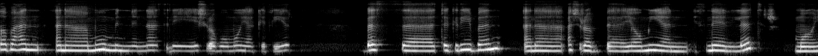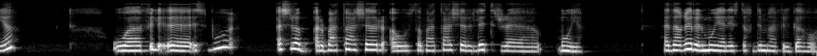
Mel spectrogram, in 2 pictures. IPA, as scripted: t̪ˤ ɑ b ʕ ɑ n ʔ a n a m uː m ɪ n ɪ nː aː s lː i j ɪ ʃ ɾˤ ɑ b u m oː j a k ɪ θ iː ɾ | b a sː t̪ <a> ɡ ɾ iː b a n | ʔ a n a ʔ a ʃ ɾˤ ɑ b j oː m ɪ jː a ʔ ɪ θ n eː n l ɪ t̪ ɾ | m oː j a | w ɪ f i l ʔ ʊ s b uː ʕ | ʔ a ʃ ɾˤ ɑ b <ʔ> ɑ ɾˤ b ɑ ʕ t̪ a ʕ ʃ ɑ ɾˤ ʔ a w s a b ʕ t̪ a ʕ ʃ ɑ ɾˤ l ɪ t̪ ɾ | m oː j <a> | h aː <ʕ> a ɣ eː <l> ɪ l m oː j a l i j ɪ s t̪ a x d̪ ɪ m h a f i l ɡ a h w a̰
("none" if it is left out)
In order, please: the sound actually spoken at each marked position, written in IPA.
a, ʔ, a, ð, ɾ

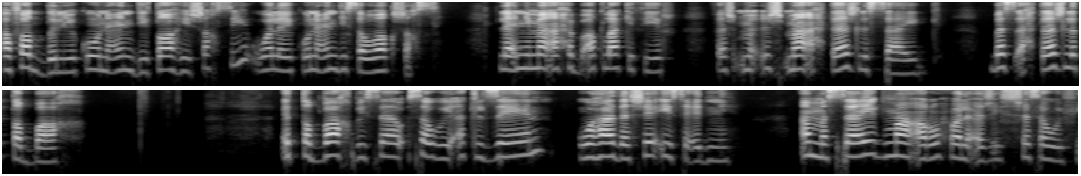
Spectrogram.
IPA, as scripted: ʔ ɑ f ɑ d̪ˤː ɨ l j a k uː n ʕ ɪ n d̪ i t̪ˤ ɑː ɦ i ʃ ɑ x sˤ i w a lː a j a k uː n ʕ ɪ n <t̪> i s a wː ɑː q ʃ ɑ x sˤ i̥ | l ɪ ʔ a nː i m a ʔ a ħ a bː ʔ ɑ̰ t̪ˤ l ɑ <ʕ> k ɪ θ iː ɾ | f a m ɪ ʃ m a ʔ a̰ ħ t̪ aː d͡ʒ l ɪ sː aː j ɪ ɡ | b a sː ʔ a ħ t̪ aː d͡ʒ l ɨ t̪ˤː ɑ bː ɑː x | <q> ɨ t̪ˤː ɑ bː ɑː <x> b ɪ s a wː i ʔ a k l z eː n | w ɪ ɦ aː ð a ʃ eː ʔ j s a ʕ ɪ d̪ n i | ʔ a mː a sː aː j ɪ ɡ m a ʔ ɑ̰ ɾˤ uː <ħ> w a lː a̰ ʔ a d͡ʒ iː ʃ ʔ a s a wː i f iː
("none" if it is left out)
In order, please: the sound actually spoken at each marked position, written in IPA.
d̪, ʕ, ʔ, x, ħ

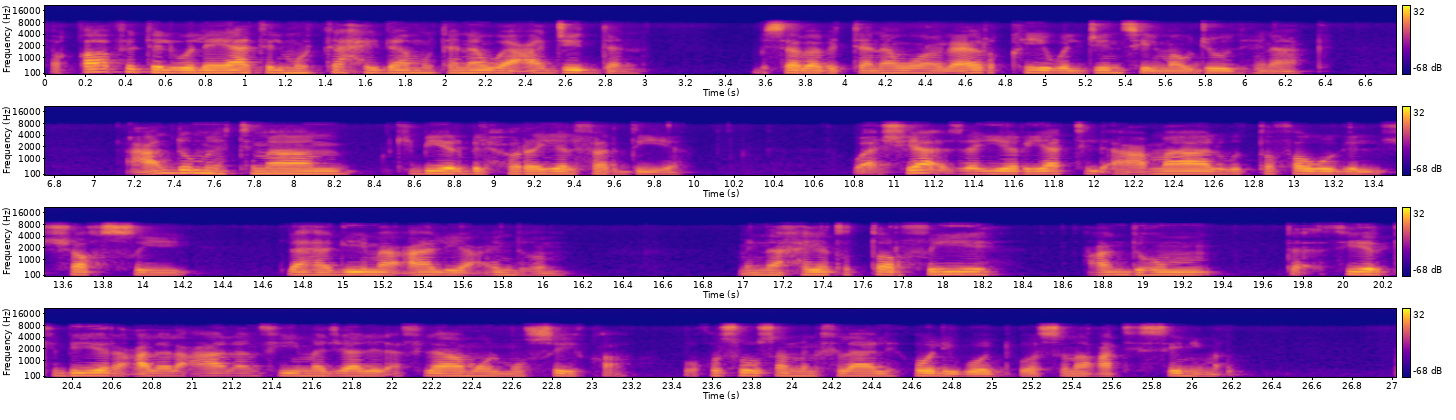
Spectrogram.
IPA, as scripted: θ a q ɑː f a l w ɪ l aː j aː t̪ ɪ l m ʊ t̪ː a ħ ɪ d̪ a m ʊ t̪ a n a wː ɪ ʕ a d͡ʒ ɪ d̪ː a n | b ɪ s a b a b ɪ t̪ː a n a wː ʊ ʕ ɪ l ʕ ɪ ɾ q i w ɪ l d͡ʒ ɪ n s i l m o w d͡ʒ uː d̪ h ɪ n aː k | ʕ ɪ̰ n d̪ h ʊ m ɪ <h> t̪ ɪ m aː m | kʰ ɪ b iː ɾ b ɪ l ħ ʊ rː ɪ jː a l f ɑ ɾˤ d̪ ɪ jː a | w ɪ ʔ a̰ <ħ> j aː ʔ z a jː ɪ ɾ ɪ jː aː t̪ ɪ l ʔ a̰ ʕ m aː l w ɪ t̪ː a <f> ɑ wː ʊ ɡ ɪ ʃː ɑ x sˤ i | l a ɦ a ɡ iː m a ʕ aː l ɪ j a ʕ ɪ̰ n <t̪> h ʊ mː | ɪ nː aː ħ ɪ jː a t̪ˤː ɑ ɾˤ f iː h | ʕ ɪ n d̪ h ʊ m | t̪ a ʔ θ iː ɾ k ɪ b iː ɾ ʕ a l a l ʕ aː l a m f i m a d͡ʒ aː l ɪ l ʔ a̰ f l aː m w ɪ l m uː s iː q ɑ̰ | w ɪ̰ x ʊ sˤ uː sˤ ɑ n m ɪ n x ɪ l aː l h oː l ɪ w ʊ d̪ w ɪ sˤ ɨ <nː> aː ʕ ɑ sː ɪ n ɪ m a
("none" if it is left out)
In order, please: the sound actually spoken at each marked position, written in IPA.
h, ʃ, f, d̪, n

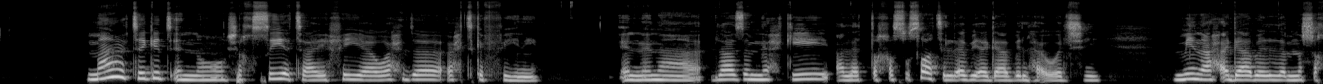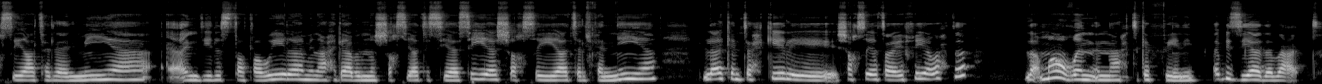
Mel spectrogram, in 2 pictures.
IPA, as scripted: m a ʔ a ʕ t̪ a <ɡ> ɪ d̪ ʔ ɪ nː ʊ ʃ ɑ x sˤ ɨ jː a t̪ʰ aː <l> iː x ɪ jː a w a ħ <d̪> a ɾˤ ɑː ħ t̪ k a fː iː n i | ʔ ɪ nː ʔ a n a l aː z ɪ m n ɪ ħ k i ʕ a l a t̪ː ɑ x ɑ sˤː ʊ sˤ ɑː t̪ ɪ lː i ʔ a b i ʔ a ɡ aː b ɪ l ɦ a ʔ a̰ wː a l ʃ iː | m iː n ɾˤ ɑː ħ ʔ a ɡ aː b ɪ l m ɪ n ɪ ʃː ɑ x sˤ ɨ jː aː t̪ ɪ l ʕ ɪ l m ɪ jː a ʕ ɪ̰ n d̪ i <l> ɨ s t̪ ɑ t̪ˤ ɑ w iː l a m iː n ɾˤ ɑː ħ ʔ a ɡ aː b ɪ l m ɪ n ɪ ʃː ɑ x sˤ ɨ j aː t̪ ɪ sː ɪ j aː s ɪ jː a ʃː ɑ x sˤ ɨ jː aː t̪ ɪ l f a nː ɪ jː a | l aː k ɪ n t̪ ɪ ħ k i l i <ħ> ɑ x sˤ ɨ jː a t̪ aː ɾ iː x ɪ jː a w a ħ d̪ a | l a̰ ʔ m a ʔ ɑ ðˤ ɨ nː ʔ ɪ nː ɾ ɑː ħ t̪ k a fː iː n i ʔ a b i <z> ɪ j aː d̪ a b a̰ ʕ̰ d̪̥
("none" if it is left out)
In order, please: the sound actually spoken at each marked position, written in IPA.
ɡ, ɾ, d̪, l, ʃ, z

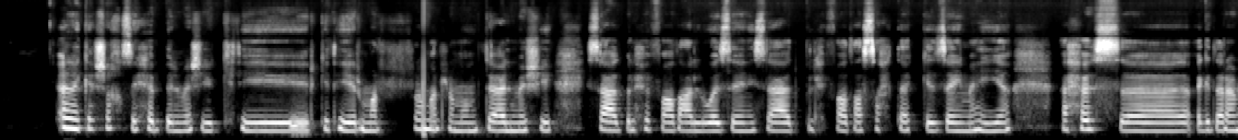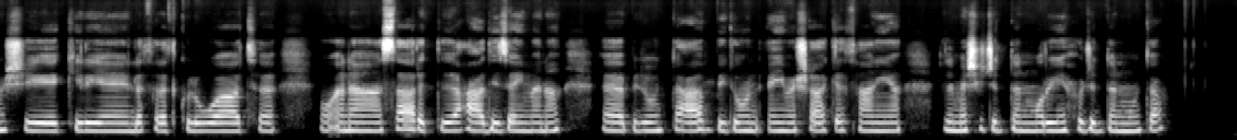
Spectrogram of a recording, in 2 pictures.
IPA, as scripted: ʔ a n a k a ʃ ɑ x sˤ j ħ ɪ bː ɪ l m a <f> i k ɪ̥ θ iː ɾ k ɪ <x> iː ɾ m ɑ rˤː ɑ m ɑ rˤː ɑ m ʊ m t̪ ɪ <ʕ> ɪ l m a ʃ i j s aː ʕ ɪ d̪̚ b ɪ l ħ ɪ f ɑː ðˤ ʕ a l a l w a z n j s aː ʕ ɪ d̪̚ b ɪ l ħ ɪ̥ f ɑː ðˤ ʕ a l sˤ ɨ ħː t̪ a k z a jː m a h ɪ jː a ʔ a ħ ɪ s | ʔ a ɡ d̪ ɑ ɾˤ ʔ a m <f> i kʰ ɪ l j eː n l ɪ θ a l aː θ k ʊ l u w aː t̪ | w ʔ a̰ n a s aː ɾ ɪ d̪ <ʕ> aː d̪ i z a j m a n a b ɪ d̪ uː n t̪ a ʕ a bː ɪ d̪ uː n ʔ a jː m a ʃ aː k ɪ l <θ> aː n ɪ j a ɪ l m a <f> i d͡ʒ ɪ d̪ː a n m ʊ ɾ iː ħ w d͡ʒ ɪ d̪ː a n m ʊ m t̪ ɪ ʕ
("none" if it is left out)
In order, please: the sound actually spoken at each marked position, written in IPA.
ʃ, θ, ʕ, ʃ, ʕ, θ, ʃ

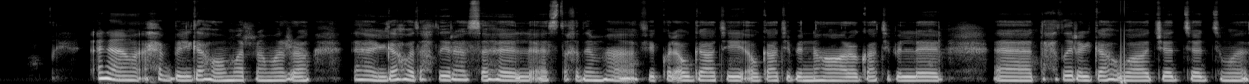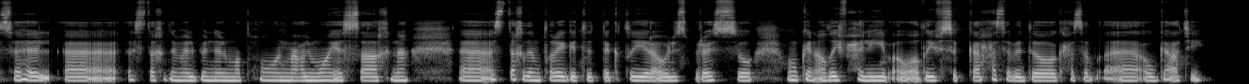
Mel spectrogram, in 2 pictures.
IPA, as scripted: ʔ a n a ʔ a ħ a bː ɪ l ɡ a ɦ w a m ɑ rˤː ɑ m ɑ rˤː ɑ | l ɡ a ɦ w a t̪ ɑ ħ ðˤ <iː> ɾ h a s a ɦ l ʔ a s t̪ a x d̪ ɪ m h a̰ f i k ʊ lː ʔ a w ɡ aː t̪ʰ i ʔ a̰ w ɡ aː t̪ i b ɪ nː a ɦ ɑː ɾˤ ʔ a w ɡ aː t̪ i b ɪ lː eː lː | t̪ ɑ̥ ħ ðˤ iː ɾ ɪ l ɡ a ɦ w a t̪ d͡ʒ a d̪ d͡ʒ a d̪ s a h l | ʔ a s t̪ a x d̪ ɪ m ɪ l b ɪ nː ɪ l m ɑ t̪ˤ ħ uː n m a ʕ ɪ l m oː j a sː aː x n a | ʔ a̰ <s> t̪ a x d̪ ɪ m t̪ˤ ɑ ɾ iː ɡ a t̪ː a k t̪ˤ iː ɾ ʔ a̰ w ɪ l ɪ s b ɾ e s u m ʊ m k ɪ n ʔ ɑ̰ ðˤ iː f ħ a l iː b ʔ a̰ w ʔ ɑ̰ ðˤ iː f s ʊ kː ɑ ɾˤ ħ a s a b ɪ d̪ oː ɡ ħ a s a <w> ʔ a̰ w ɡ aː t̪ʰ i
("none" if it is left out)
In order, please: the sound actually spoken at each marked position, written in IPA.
iː, s, b

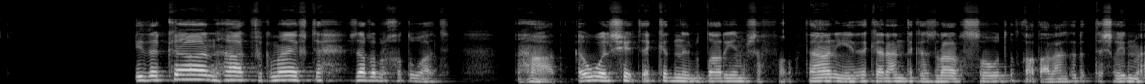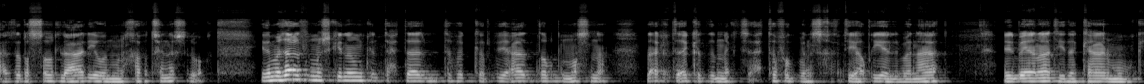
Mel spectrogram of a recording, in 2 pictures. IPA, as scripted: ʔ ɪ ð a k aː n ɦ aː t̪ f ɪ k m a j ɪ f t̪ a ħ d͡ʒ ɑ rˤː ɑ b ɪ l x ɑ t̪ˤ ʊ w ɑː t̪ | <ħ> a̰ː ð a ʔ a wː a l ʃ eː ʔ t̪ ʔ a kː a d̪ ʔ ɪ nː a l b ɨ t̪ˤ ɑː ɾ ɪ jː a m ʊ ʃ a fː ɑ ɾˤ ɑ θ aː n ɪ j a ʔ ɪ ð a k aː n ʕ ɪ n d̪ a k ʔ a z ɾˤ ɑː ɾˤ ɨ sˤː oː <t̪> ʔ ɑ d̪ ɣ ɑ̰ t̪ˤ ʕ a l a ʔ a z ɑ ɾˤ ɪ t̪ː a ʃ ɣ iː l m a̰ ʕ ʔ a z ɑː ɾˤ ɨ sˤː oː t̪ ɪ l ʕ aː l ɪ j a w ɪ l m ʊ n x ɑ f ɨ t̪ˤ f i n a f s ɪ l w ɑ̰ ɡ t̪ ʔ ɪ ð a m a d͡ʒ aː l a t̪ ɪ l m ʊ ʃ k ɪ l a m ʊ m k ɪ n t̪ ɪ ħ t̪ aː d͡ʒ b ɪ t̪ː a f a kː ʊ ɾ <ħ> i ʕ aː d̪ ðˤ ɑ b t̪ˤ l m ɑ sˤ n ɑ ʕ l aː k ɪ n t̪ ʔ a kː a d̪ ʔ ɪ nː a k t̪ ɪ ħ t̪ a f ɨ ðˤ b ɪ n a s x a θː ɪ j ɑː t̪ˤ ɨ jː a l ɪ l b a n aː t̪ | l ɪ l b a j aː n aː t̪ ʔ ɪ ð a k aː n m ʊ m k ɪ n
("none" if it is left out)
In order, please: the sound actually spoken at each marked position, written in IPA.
h, t̪, f

